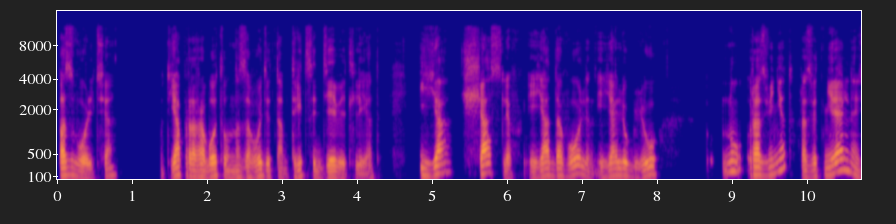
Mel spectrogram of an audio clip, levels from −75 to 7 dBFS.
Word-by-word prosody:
"Позвольте, 115 -2 +1 0.6
вот - - -14
я - - +6
проработал 105 +2 +3
на 90 +1 -5
заводе, 95 +4 0
там, 80 -7 -8
39 95 - -2
лет, 70 -1 -8 0.5
и - - -2
я 145 +9 +2
счастлив, 155 +3 +2
и - - -6
я 110 +7 +2
доволен, 115 +5 0
и 85 - -8
я 110 +5 0
люблю". 115 +4 0 0.7
Э, - - -29 0.2
ну, 175 +1 -2
разве 125 -1 +3
нет? 215 - -4
Разве 95 +2 -1
это 105 +2 -14
нереальная 160 - +3
110 Hz, 140 wpm, -24 LUFS, 95-130 Hz, 0.7 s, я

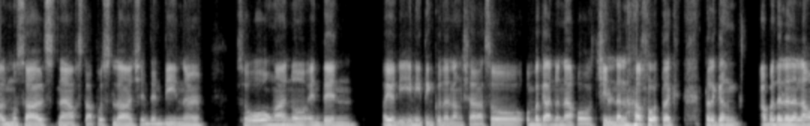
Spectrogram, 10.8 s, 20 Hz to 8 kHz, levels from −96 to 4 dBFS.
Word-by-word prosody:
almusal, 125 +1 +1
snacks 125 0 -3
tapos 115 +4 -5
lunch 125 -1 0
and 105 - -5
then 105 0 -2
dinner. 120 0 -2 0.4
So, 130 +1 -4
oo 145 +1 +3
nga, 150 +1 +2
'no, 135 -2 0
and 130 0 -3
then, 130 +1 -2 0.3
ayun, 150 -2 +4
iinitin 140 -1 -3
ko 135 - -7
na 130 -1 -2
lang 130 +1 -5
siya. 110 -4 -3
So, 125 0 0
kumbaga 155 -1 +2
ano 145 - -3
na 140 -1 +1
ako, 110 -2 -1
chill 140 +1 -1
na 135 - +2
lang 135 +1 +3
ako. 165 -4 +7
Talaga 140 -1 +1 0.3
talagang 150 0 +1 0.3
papadala 155 0 +3
na 150 - +4
lang 150 +1 +2
130 Hz, 185 wpm, -21 LUFS, 125-145 Hz, 0.4 s, ako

